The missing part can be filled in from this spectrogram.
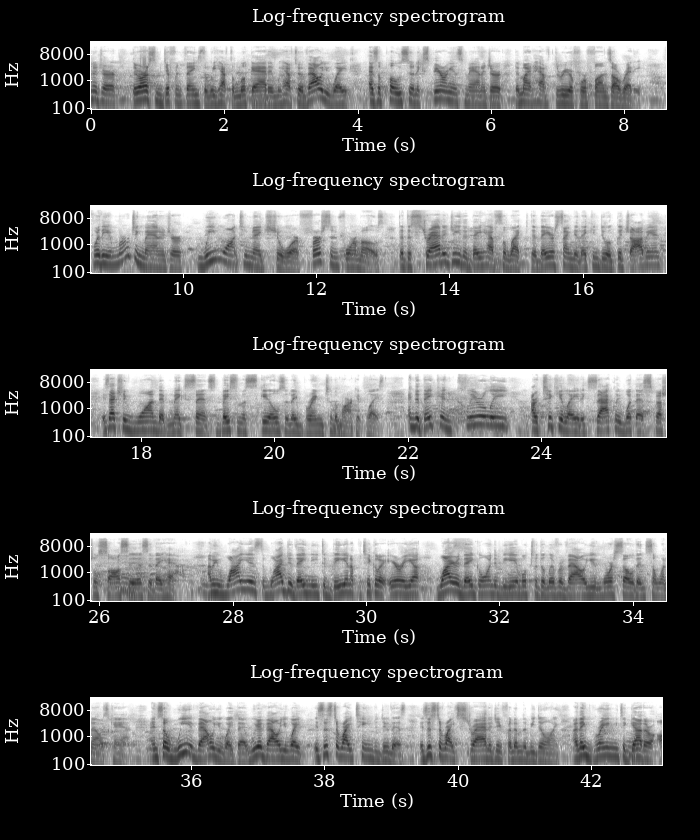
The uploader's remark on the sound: our interviews at international private equity conference Ipem 2020, held in Cannes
